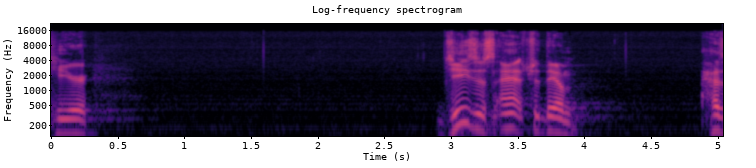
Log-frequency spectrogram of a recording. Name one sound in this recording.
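A middle-aged man speaks slowly and deliberately through a microphone in a large room with a slight echo.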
